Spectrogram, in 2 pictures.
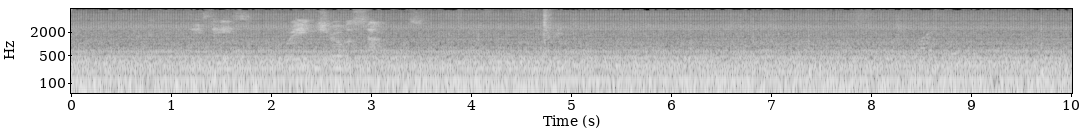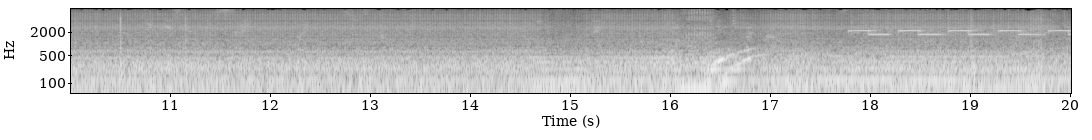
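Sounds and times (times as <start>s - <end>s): train engine rumble: 0.0s - 20.0s
two-tone alternating beeping: 15.8s - 20.0s.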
